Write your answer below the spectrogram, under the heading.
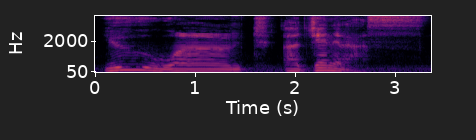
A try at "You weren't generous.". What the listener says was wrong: No R.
